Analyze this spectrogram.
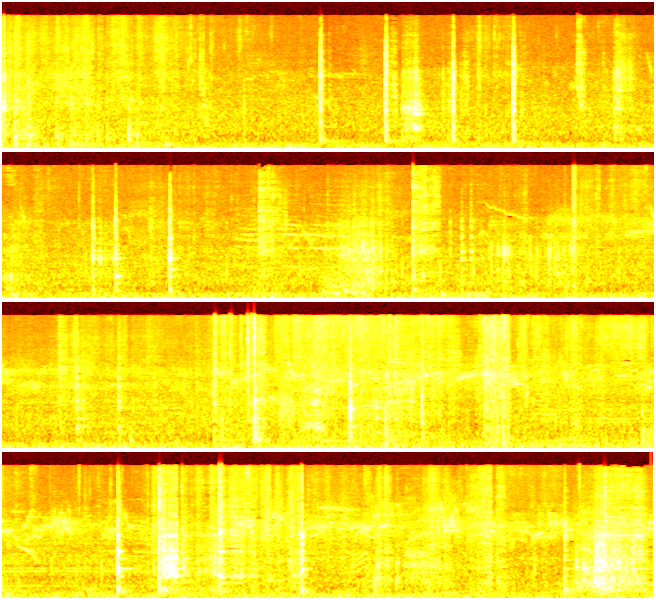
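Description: Steel serving spoons scraping and clinking against large metal pots while rice and fish curry are ladled into styrofoam takeaway boxes, with the light knocks of the boxes being handled and closed. The scattered clicks and scrapes come at irregular intervals.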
